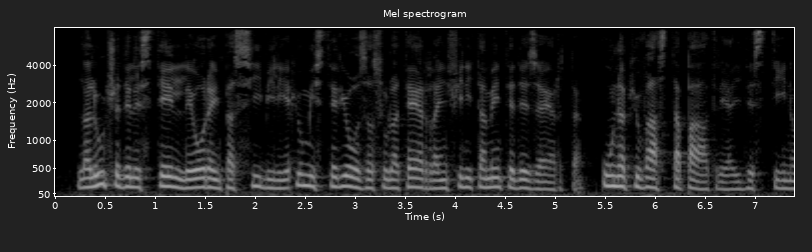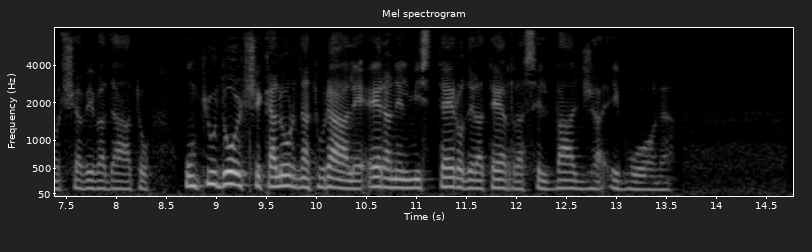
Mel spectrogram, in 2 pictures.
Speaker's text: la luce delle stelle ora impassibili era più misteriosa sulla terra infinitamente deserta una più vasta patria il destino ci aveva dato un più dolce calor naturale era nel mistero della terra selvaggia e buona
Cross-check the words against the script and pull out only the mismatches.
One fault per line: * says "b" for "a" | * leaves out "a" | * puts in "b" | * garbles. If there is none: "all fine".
* leaves out "era"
